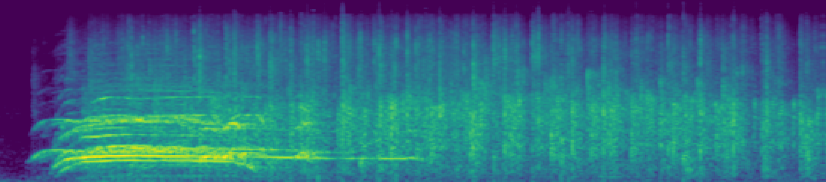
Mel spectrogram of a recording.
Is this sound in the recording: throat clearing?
no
